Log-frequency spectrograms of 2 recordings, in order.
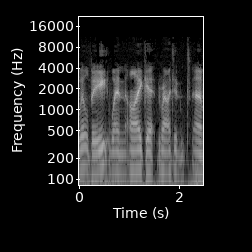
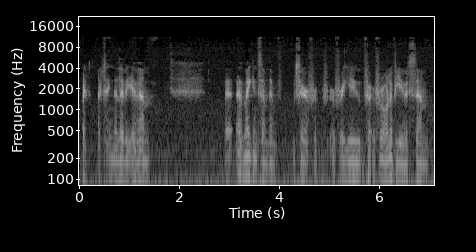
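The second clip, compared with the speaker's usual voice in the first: halting, hesitant offering to a superior; nervous subordinate; 6 semitones lower, 4 dB quieter than usual. Acted. Subordinate presenting something he made for his superiors, nervous and halting. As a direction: stammer softly through the offer, tripping over small words.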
